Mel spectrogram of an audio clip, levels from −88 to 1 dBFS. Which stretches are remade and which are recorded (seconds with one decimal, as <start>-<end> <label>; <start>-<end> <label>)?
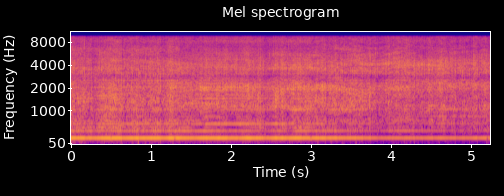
0.0-0.5 remade; 0.5-1.3 recorded; 1.3-3.0 remade; 3.0-5.2 recorded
